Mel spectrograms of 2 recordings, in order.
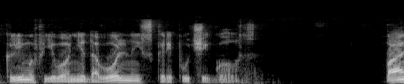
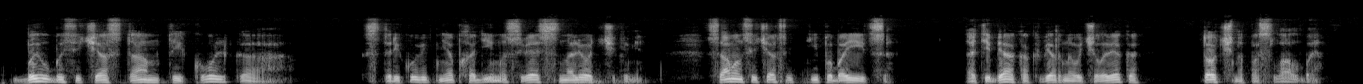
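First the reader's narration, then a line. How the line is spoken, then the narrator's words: Dreamy drawl. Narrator (Russian): повторил Климов и мечтательно протянул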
